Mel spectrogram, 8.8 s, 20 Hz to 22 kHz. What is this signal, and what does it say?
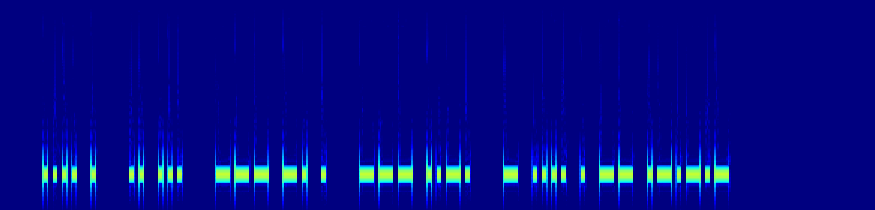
Morse code, heard as a keyed tone, about 25 wpm, 700 Hz. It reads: HE IS ONE OF THEM.
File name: practice / 25wpm / Sentences with 3-Word Phrases - 25wpm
